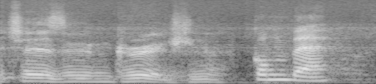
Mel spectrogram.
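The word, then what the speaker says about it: 건배: Gombe. Gombe.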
